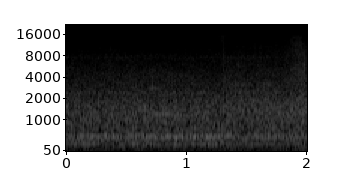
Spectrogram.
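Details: A thin honey bee colony struggling to survive late winter gives a brief, steady hum. The low, even buzzing is tinged with a faint hiss.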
